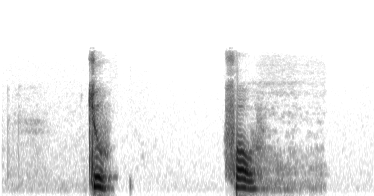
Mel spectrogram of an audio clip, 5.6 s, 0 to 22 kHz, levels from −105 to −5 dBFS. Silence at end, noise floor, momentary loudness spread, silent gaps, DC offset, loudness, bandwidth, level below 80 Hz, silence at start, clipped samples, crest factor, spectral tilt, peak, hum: 1.75 s; -87 dBFS; 19 LU; none; under 0.1%; -17 LUFS; 7.4 kHz; -58 dBFS; 1.35 s; under 0.1%; 20 dB; -6 dB/octave; -2 dBFS; none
